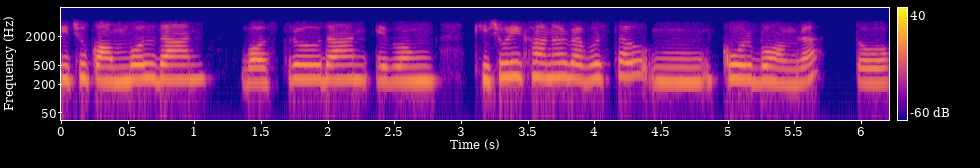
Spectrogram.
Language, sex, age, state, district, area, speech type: Bengali, female, 18-30, West Bengal, Jalpaiguri, rural, conversation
